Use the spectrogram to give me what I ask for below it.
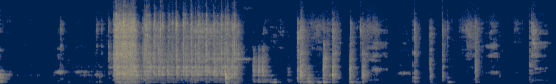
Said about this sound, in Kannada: ಈ ಥರ ಎಡ್ಜ್ಗಳಲ್ಲಿ ಬಂದಾಗ ಮಾತ್ರ ನೀಟಾಗಿ ನೋಡಿಕೊಂಡು ಫಿನಿಶಿಂಗ್ ಯಾವ ರೀತಿ ಬರುತ್ತೆ ಅಂತ ನೋಡಿಕೊಂಡು ನಿಧಾನಕ್ಕೆ ಹೊಲಿಗೆ ಹಾಕ್ಕೋಬೇಕು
